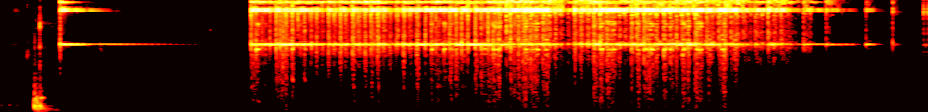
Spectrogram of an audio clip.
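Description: A single bell rings out loud and bright, a sustained metallic ringing with a shimmering tone that carries on for several seconds before cutting off, preceded by a brief soft knock.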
